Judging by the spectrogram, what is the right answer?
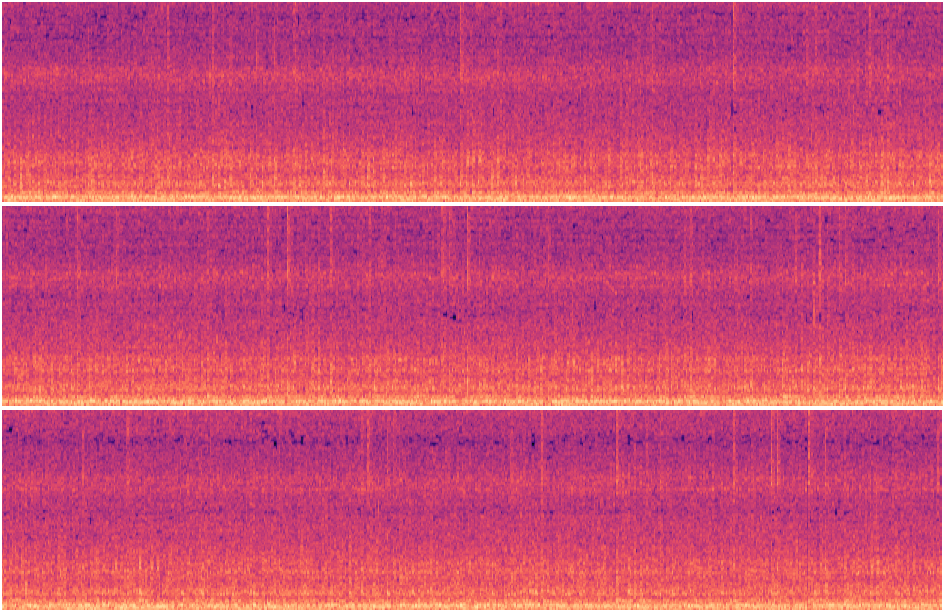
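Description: Worn old metal lathe running steadily under power, its tired gearbox and spindle bearings making a constant rumble, while a high-speed-steel vertical shear tool takes a light finishing cut on hot-rolled steel bar.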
